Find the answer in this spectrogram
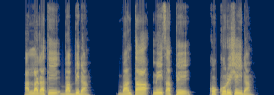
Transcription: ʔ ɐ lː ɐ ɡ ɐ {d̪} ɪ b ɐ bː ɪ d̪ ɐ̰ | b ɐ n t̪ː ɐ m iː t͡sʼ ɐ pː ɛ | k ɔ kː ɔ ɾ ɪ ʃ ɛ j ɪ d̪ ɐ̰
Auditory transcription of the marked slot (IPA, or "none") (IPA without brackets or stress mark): t̪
